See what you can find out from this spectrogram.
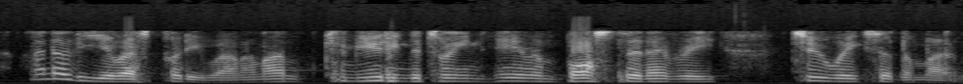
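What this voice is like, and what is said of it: English London accent. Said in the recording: “as you can tell from his accent, is not from over here in the U.S. ... I'm actually originally an English guy. I'm from London”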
